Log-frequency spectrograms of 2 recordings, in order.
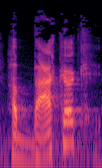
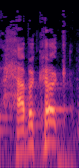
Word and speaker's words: Habakkuk: And so let me just say either one of them is technically correct. Habakkuk is the Americanized version of the Hebrew Habakkuk, which emphasizes the first syllable.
